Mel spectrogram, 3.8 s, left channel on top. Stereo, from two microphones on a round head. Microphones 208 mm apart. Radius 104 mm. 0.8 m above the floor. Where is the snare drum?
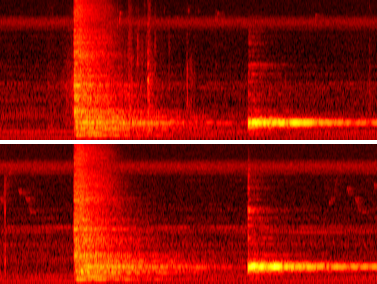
25° left (ahead or behind), 2 m.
